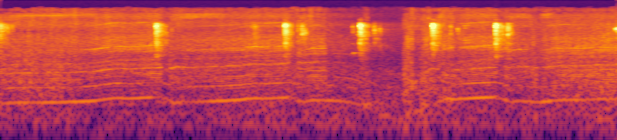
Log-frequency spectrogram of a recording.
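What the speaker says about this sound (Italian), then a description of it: "una cosa che ovviamente bisogna dire di questo cambio sequenziale è che si fa sentire, si sente tum tum tum" A car fitted with a VNM sequential gearbox runs under steady engine drone, with a string of short, sharp clunks as gears are shifted.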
